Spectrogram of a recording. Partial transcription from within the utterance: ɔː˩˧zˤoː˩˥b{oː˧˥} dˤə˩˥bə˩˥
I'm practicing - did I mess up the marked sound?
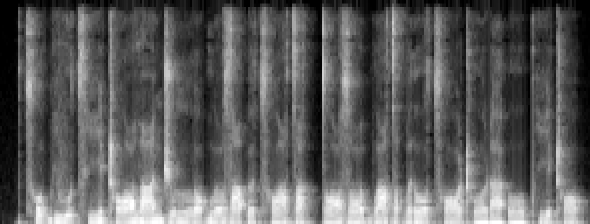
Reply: yes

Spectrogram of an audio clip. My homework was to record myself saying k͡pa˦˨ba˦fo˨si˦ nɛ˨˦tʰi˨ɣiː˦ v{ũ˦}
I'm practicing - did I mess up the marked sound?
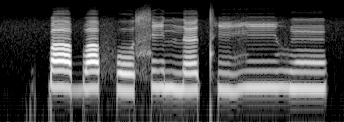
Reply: no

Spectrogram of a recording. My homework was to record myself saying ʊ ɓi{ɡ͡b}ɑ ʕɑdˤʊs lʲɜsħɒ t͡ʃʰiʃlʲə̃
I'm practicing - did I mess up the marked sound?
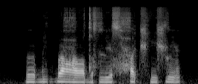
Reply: no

